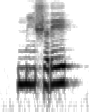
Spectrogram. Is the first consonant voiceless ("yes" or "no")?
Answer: no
